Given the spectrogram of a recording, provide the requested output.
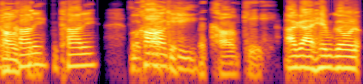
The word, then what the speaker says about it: McConkey: McConkey.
